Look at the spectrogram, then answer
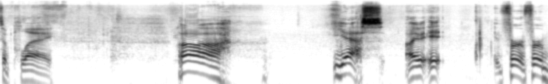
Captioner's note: sighs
